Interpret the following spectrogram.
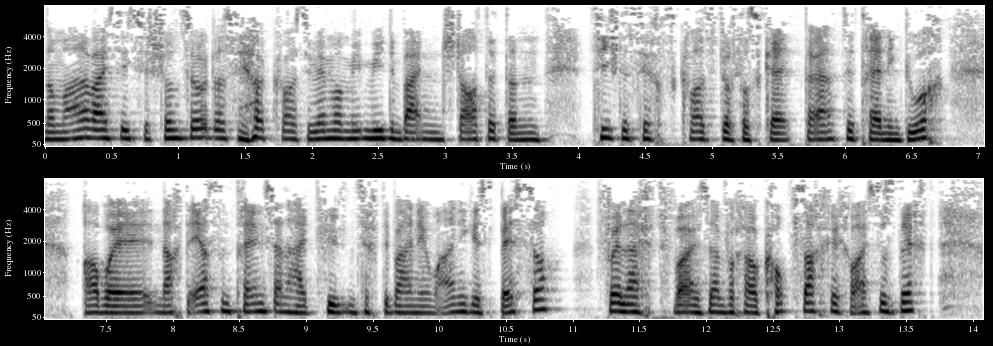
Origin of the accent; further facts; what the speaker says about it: Switzerland; bei uns in der Schweiz ist, finde ich es noch relativ schwierig, mal eine lange gerade Strecke zu finden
